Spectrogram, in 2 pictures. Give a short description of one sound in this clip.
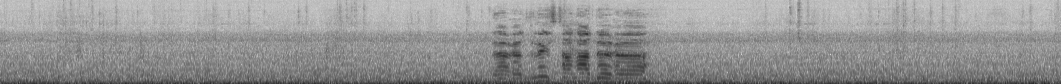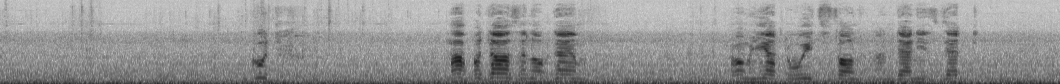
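A car's engine and tyres rumble steadily on an asphalt road.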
